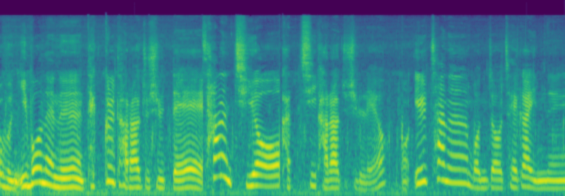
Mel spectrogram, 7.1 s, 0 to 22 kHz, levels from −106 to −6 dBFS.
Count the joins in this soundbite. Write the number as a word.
three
